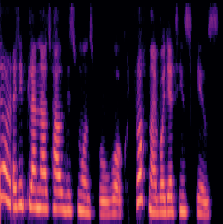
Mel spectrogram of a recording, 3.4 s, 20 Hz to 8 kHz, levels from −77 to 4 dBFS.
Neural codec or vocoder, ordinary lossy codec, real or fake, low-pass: codec, 16 kHz in and 24 kHz out, 1 kbps, XY-Tokenizer; none; fake; 7.2 kHz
